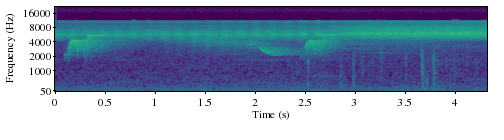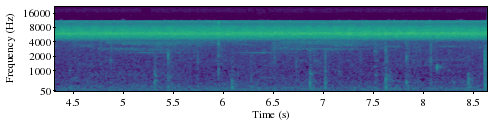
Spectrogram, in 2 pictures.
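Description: A steady high-pitched drone of crickets chirping throughout, with a few brief bird calls early on and faint rustling in the background.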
